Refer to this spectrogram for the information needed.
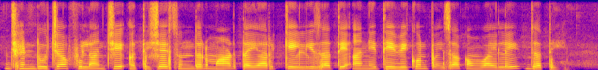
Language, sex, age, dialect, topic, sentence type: Marathi, female, 18-24, Varhadi, agriculture, statement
